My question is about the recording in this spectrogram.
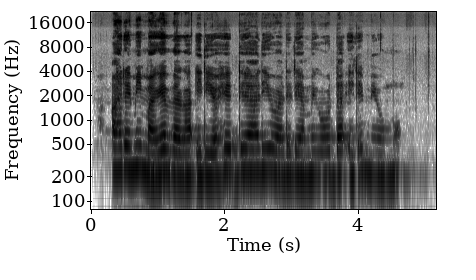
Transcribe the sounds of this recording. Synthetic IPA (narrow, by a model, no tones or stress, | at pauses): aɾemimaɣɛðaɣaʔiɾiɔɦedealiwaɾeɾeameɣodaʔeɾemeomo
